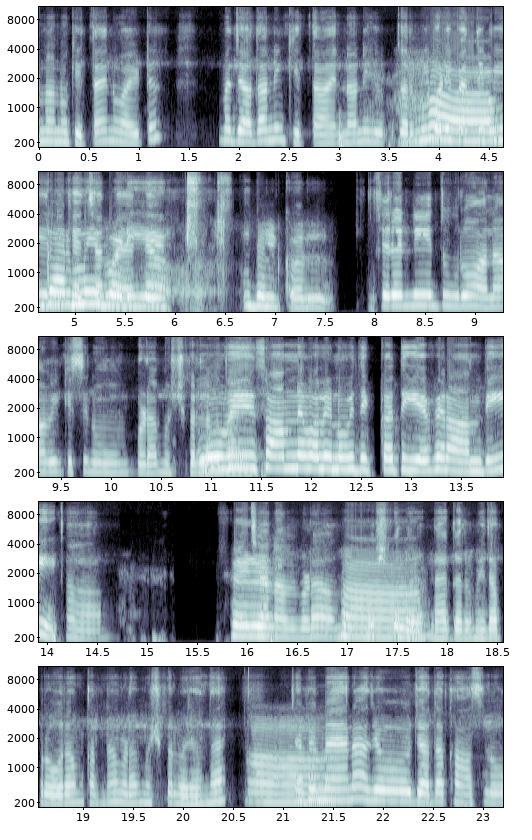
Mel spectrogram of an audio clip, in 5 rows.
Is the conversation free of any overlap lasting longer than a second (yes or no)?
no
